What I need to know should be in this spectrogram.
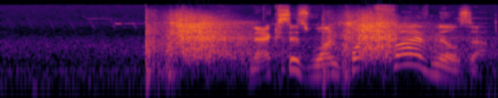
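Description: A rifle fires a loud shot outdoors.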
